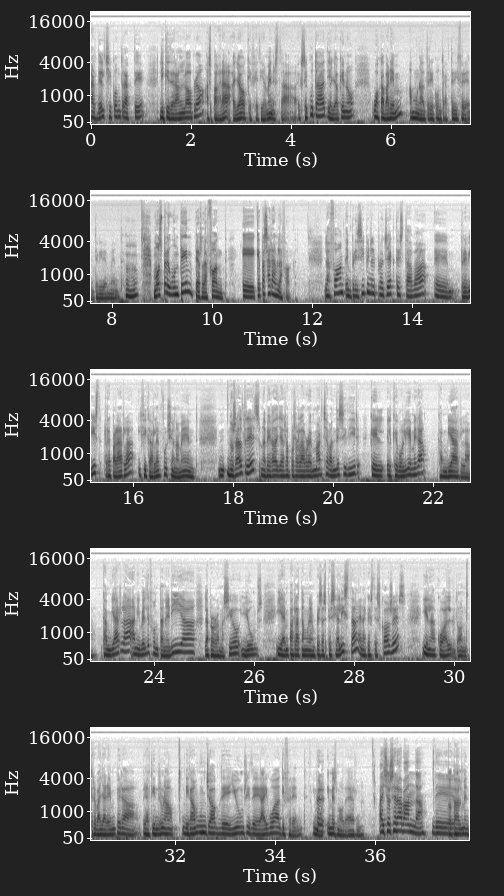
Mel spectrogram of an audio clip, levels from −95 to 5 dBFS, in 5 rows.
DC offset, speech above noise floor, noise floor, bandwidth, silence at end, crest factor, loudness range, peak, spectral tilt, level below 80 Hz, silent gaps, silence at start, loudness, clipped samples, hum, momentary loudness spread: under 0.1%; 24 dB; -42 dBFS; over 20 kHz; 0 s; 12 dB; 2 LU; -6 dBFS; -8 dB/octave; -36 dBFS; none; 0 s; -19 LUFS; under 0.1%; none; 6 LU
